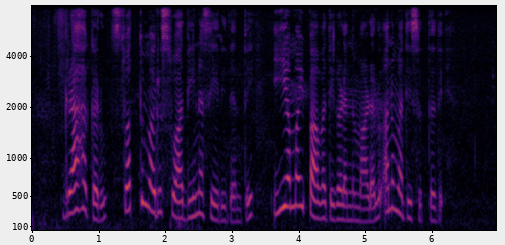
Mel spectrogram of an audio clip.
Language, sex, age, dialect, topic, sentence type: Kannada, female, 31-35, Coastal/Dakshin, banking, statement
